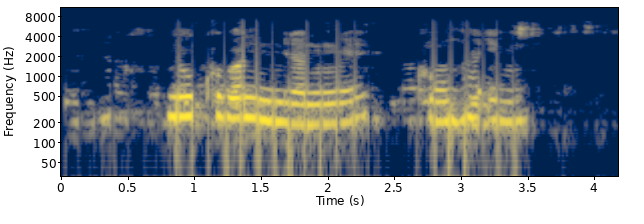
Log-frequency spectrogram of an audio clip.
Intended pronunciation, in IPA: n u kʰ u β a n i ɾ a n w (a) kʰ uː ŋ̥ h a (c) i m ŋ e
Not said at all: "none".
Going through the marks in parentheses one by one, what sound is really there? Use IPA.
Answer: e, ʔ

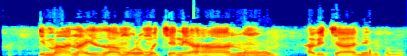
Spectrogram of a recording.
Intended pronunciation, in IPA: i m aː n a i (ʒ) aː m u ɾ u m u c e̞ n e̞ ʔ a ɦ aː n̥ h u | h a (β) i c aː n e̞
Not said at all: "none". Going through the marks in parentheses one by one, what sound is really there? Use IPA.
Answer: z, β

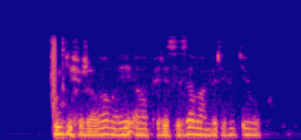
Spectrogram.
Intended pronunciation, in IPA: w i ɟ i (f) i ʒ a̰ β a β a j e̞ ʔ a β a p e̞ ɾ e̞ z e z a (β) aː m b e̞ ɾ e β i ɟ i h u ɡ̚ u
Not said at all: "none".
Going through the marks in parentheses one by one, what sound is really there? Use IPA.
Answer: ʃ, β

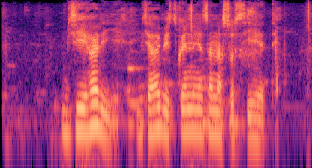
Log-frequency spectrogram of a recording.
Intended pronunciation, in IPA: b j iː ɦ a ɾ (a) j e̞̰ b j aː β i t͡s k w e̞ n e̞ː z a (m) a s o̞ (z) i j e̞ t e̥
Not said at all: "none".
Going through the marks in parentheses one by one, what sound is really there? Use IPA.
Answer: i, n, s

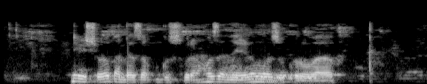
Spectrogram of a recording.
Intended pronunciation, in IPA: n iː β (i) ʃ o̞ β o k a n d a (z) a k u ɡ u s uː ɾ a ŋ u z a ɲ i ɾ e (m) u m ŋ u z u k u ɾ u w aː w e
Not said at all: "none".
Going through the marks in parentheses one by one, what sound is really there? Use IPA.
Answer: i, z, n

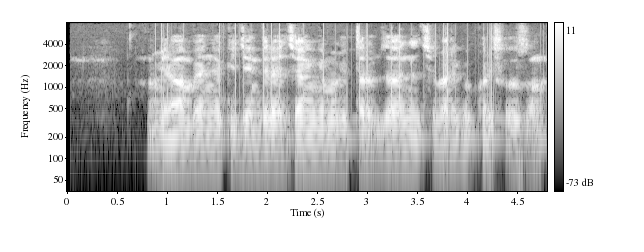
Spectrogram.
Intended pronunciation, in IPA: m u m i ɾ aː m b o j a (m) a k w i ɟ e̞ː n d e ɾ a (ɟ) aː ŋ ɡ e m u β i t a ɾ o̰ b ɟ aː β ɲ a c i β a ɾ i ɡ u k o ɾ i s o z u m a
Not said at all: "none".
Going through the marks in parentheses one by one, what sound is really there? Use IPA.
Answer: ɲ, ɟ

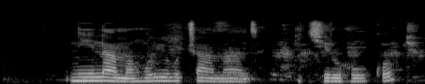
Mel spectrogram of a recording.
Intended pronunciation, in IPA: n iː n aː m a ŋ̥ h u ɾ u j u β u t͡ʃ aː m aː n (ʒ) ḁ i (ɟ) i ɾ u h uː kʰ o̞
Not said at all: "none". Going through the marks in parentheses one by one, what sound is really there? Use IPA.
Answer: z, c

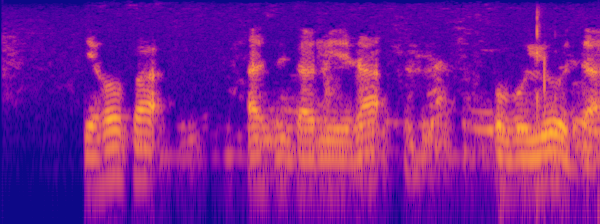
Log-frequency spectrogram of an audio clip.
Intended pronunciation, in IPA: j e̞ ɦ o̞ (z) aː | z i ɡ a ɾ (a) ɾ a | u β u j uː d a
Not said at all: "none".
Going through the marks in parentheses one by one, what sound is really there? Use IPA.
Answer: v, i

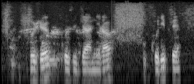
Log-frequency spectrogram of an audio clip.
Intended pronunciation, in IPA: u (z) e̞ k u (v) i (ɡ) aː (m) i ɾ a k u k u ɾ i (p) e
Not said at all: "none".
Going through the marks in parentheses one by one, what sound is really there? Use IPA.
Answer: ʒ, z, ɟ, n, p

